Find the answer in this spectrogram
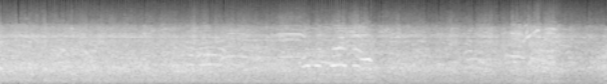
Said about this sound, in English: Strike one. Strike two. And the crowd is roaring with every strike thrown in by Ernie Johnson, who makes his winter residence here in Milwaukee.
